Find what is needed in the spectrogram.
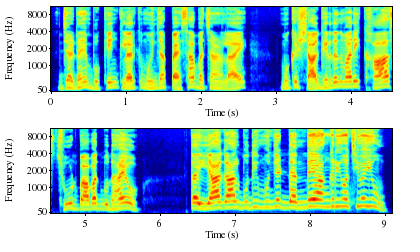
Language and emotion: Sindhi, surprised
